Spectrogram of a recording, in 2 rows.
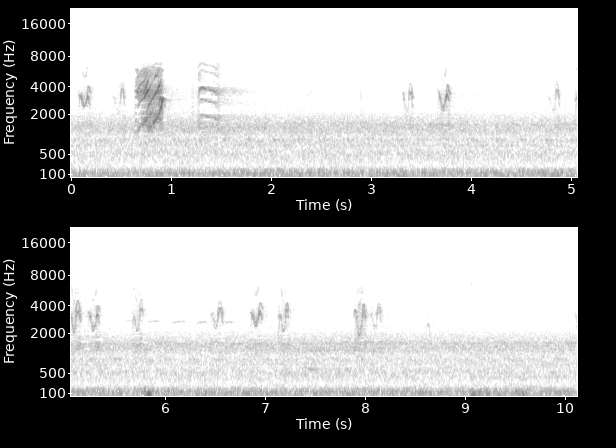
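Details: Female bald eagle at the NCTC nest on Jan 30, 2021, giving her routine call/chant to start mating with her mate. Faint high, sharp chirps come in scattered bursts, the loudest near the start, over steady low rumbling background noise.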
